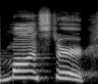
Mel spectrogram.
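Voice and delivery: high, drawn-out mock yell; high-pitched holler, held back; imitated yell. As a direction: mimic a boy's battle cry at normal volume. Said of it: "and I hear".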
